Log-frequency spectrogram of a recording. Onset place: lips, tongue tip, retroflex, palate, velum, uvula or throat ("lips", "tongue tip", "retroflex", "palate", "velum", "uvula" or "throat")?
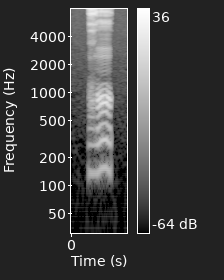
throat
